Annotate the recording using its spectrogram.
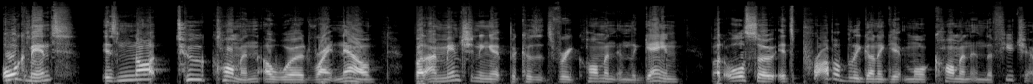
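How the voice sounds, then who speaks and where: A man with a New Zealand accent has a fairly high, bright, sharp voice with very wide pitch swings, recorded dry and close with no echo. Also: moderate pace, big swings in loudness. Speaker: English teacher and gamer. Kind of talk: let's play with vocabulary lesson. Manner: casual and explanatory.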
